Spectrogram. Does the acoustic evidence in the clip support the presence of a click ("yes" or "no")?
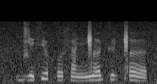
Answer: yes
